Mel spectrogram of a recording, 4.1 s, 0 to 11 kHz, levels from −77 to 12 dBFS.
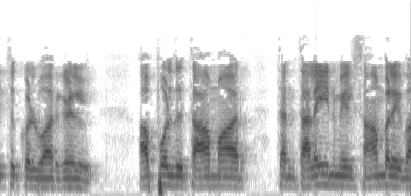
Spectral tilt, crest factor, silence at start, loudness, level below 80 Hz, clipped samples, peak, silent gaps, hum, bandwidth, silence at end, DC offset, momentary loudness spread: -6 dB/octave; 18 dB; 0 s; -18 LUFS; -42 dBFS; under 0.1%; 0 dBFS; none; none; 6.6 kHz; 0 s; under 0.1%; 7 LU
